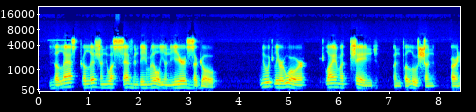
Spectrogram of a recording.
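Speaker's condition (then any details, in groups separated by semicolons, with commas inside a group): Motor neurone disease (ALS), speech-generating device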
